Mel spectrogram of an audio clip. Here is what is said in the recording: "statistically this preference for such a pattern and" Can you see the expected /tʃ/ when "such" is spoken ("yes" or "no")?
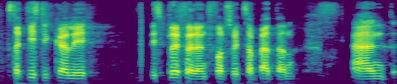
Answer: no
